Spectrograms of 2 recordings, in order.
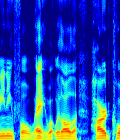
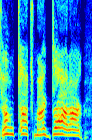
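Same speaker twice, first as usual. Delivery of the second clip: very high, shrill shriek at the top of lungs; 4 dB louder than usual. Retelling how a mother screamed at the speaker: imitating a mother screaming. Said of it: "starts screaming over and over again".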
